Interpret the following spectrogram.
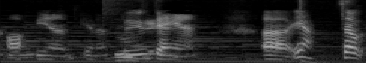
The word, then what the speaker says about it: boudin: Boudin? Right, you have to say it's boudin.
